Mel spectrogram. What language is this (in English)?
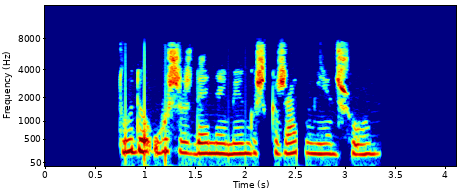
Mari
